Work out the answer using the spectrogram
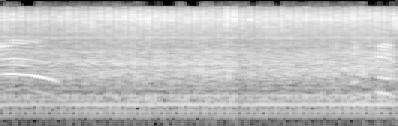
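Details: Briggs & Stratton lawn mower with plastic carburetor, sat outside a couple of years and wouldn't start. After the carburetor was cleaned and fresh fuel added, it holds a steady, even buzz with no misses or surging; healthy and settled.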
